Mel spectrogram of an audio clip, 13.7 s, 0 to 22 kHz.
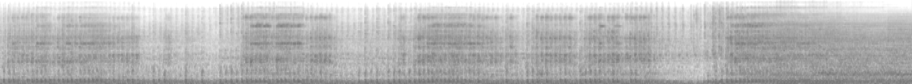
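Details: Wacker Neuson VP1030 plate compactor after governor, throttle lockout and carb adjustment: fast, steady thumping at about four beats a second over the engine drone. It compacts normally, though owner suspects worn clutch springs engaging at low revs.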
